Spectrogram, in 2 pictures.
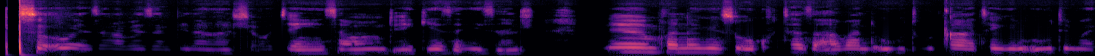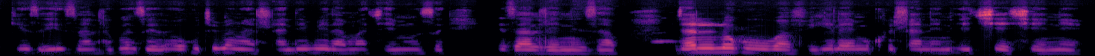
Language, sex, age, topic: North Ndebele, female, 18-24, health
